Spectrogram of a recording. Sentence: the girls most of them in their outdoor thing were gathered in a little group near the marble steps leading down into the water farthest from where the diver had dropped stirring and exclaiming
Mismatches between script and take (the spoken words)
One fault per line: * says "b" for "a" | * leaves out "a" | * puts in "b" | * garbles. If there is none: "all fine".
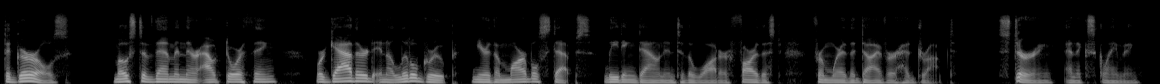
all fine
